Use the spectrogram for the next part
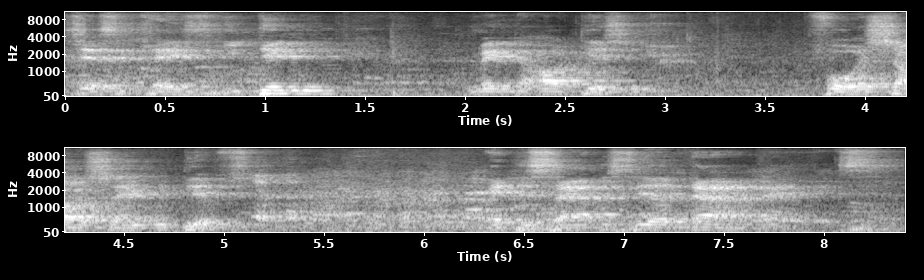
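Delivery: lightly held low narrator voice; Morgan Freeman impression. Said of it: "that's my Morgan Freeman impression".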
